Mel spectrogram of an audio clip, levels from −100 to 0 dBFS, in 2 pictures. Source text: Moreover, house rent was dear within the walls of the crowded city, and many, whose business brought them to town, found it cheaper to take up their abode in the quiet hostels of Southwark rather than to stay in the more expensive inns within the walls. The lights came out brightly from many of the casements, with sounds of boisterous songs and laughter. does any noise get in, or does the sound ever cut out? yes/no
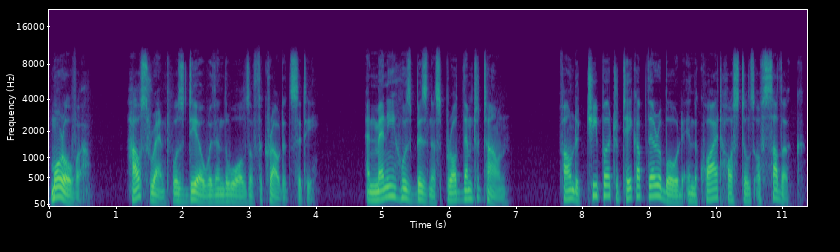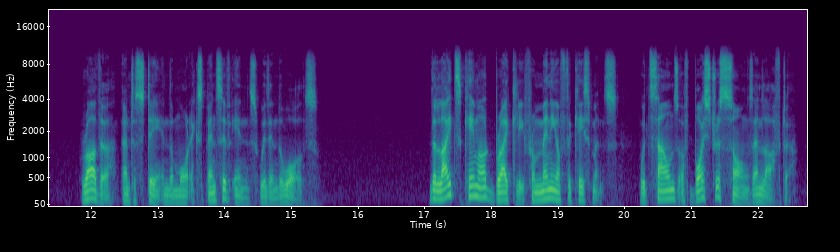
no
